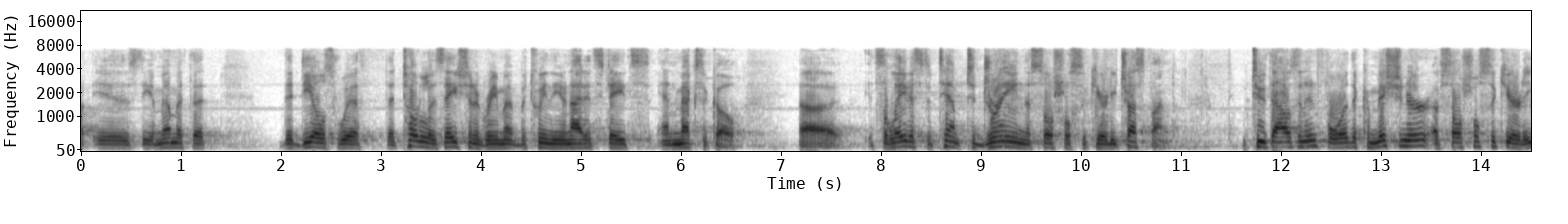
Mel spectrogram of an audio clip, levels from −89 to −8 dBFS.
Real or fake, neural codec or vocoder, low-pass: fake; vocoder, 22.05 kHz, 80 mel bands, WaveNeXt; 7.2 kHz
